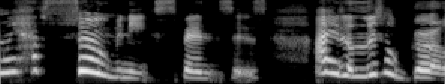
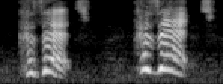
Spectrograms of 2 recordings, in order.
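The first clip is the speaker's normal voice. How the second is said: shrill, much higher call, rising on the second; 8 semitones higher, 5 dB louder than usual. Acted. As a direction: yell the name across the inn. Innkeeper calls the girl from afar.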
